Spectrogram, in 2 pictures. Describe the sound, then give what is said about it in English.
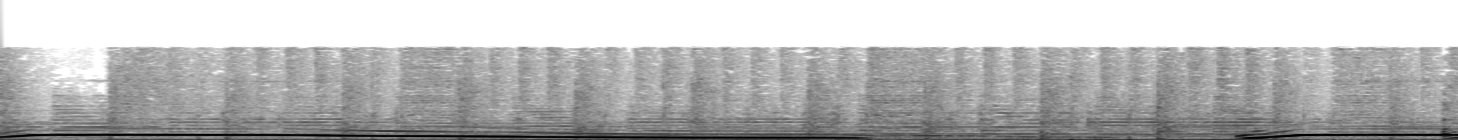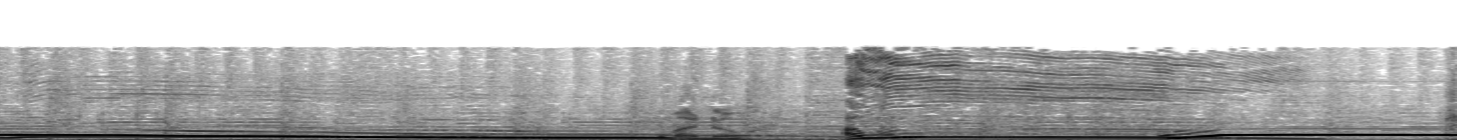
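Coyotes howl in long, sliding wails that rise and slowly fall, several overlapping voices, with a burst of high, quavering yips partway through. Loud and continuous, with no talking. “I mean, Manhattan is being overrun by coyotes.”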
